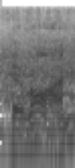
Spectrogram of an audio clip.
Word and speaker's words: Byron: He pronounces it Baron.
